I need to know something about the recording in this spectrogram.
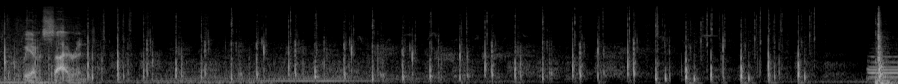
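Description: Hard-soled footsteps run on pavement.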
